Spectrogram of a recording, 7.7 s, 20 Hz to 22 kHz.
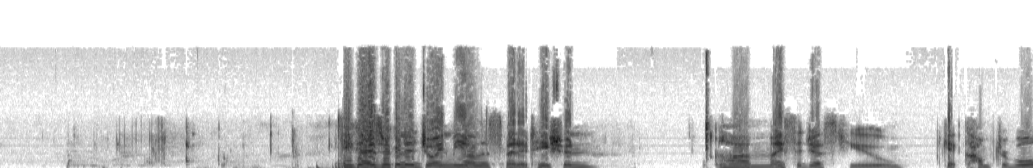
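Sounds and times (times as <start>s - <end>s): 
gulping swallows of water: 0.5s - 2.5s
person sipping water: 0.5s - 2.5s
speech: 2.6s - 4.6s, 5.4s - 7.7s.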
